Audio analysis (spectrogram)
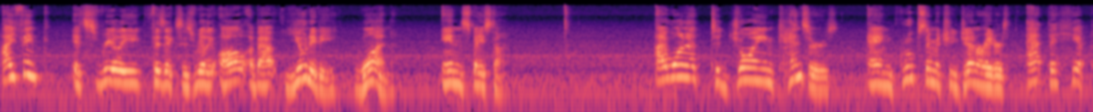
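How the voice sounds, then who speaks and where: A man giving a dramatic, halting reading of his physics blog, with self-deprecating off-script asides. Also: sits high, sing-song, slight background noise, poor audio. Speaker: physics blogger presenting his own talk.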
